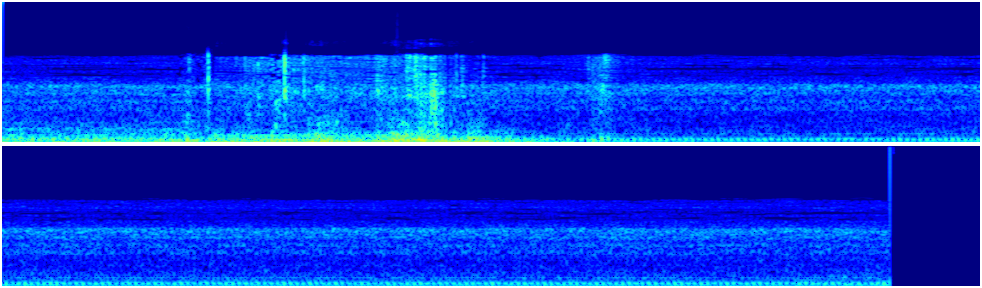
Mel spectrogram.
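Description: Car's road and engine noise picked up by a dashcam's in-cabin microphone: a loud low rumble with a few knocks for about the first three seconds, then a quieter steady hum once the car comes to a stop. The sound cuts off suddenly near the end.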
